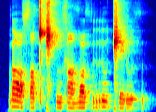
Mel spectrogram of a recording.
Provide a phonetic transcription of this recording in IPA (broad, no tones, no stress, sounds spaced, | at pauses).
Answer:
ɾ ɒ sˤ o tˤ ǁʰ u x æ ðˤ o θ r u ǁ e ɾ u θ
